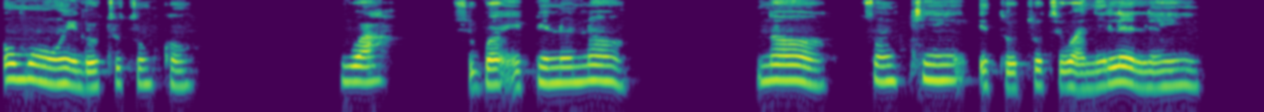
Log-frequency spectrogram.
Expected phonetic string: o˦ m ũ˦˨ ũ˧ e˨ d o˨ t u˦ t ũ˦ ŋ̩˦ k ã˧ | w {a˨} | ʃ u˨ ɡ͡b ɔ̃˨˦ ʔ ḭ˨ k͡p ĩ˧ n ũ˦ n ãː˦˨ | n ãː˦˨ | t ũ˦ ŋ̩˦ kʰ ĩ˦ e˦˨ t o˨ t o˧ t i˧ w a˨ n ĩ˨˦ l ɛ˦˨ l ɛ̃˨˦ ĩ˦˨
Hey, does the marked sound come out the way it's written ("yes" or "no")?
no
